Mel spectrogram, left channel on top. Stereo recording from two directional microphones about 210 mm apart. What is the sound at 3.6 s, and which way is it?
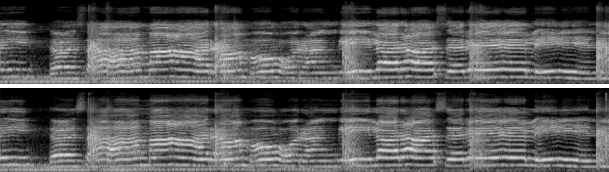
Child singing, 25° right (ahead or behind).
